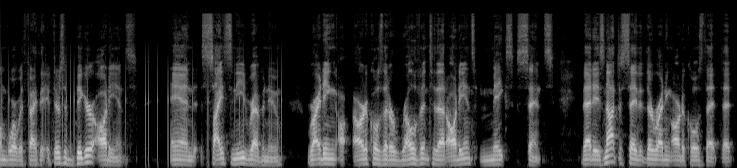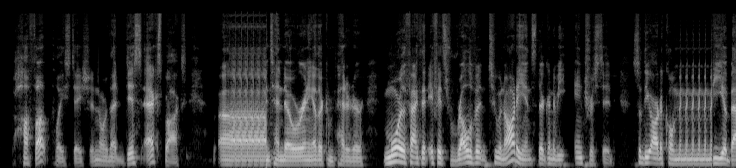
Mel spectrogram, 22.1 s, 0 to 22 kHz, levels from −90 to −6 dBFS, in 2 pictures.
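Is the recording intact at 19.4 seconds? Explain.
Yes, at 19.4 seconds the audio runs intact, with no dropout, glitch or other fault at that moment.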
